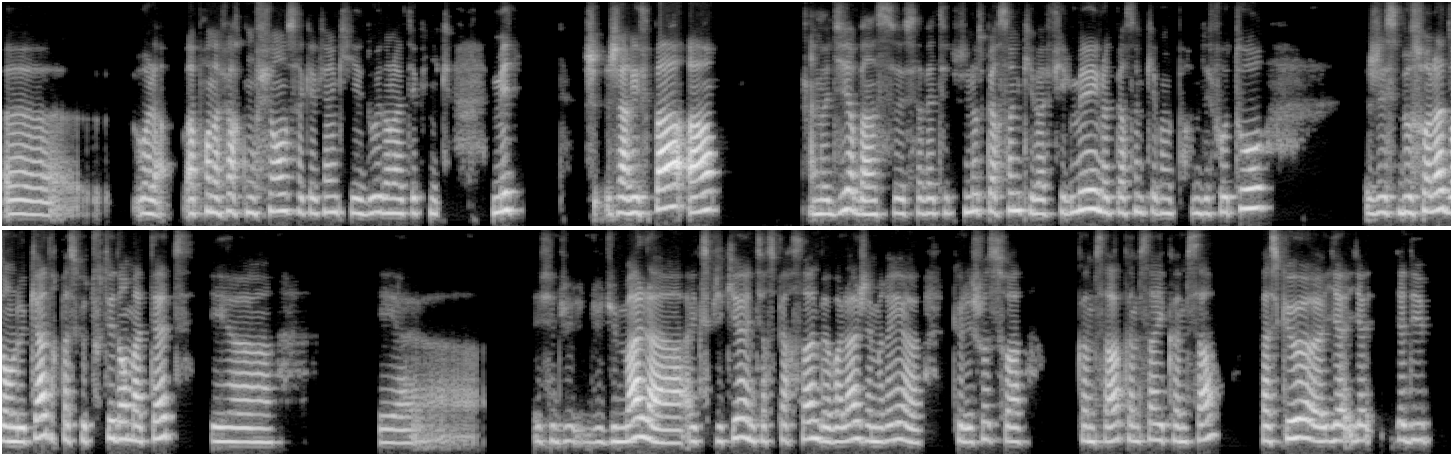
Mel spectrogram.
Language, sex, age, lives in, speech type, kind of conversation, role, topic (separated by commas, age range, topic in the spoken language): French, female, 40-44, France, conversation, advice, user, Pourquoi ai-je du mal à commencer un projet important ?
